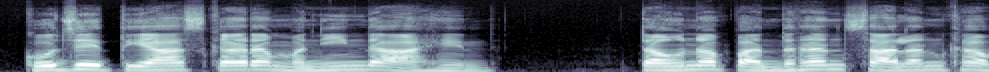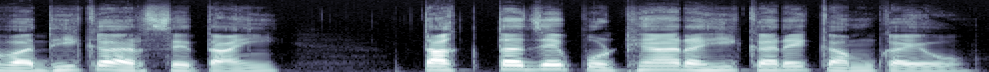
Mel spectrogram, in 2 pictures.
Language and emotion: Sindhi, neutral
